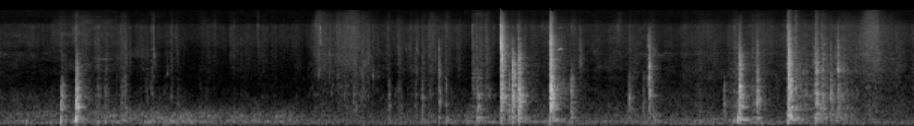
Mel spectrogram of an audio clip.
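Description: A thin plastic container crackling and clicking in irregular spurts as it is flexed by hand to work out a pepper plant's dense root mass, with a short rustle partway through. The loudest clicks come in two clusters, about seven and ten seconds in.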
